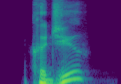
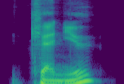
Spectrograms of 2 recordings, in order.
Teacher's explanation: The slight shift in intonation that comes with could adds a layer of politeness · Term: Politeness and hypothetical tone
